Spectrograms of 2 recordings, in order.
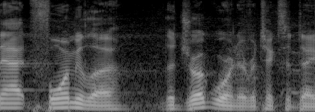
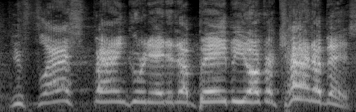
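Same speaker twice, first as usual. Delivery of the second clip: yelling, much higher, louder, slower; 6 dB louder than usual. Asked to say it with passion, the speaker repeats the line: yelling. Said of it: "People hear you yelling".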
